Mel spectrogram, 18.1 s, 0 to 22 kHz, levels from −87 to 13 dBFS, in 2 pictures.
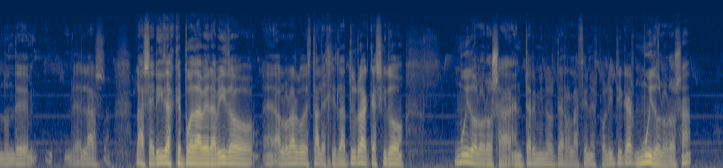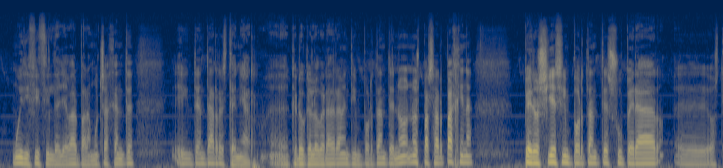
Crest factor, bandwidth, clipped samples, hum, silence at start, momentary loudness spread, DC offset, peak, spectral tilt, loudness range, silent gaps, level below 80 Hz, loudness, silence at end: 20 dB; 13.5 kHz; under 0.1%; none; 0 s; 14 LU; under 0.1%; -2 dBFS; -6 dB/octave; 6 LU; none; -48 dBFS; -23 LUFS; 0.1 s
